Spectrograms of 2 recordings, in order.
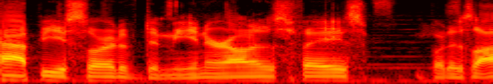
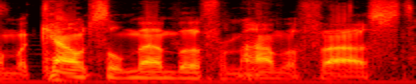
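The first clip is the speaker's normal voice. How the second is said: put-on Scottish accent. Introducing a dwarf character in character at the table: scottish accent.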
